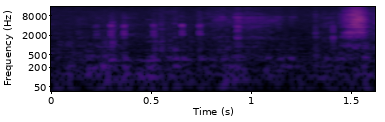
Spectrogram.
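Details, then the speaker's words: BMW 328i E36 convertible, suspected blown head gasket, battery dead: pressing down on the trunk lid gives a few quick light clicks and a short snap; latch moves but won't release, owner suspects a switch inside. "there's some kind of way you gotta push down on the trunk to get the trunk to open it's weird you can hear the lock when you uh push down on the trunk"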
